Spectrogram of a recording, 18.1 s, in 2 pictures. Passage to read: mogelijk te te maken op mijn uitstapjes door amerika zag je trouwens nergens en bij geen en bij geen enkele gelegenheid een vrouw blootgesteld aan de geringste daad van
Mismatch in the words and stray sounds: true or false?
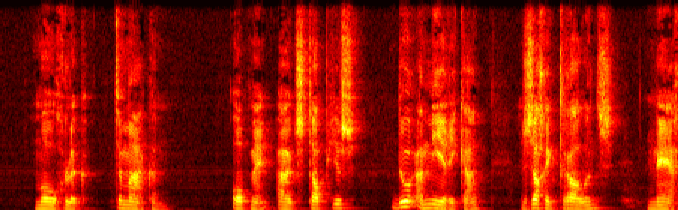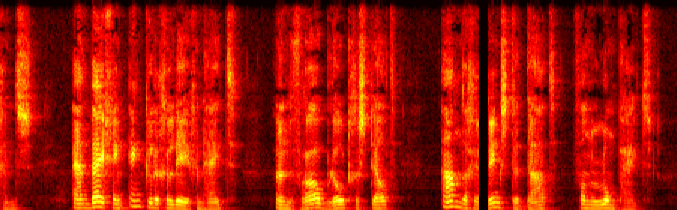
true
